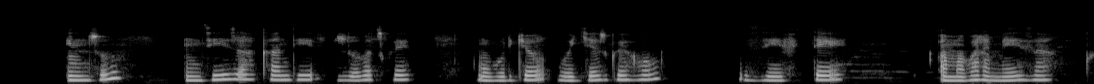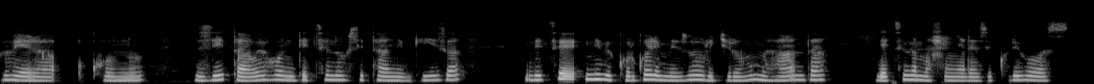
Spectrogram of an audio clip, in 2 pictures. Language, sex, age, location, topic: Kinyarwanda, male, 50+, Kigali, government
